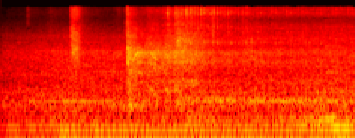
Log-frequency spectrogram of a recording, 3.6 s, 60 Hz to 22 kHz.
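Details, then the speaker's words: 2012 VW Jetta 1.6 diesel after repair, battery reconnected: quick crank with no scrape or grind, engine fires and runs steadily; starter meshes cleanly, no flywheel problem. "volantta bir sıkıntı yok Allah'a şükürler olsun arkadaşlar ses soluk yok"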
